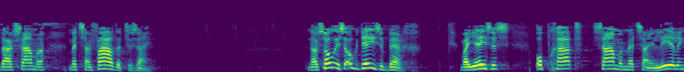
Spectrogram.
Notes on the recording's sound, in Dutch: De preek is op 12 februari 2023 opgenomen in de Maranathakerk te Groningen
